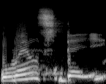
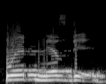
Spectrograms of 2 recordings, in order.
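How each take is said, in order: First: The middle d is silent, two syllables. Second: The middle d is sounded, three syllables. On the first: The speaker calls it right. "It will be ওয়েন্সডে" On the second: The speaker calls it wrong. "এটা কি সম্পূর্ণ ভুল"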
